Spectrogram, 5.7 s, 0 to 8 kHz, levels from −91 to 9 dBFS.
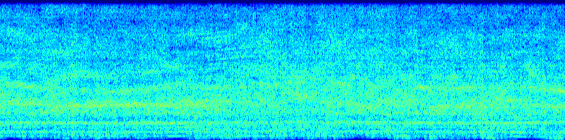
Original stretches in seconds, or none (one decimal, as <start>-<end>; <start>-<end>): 2.0-2.6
